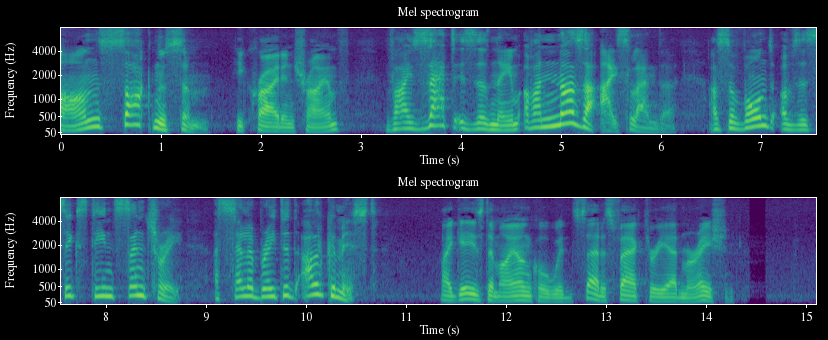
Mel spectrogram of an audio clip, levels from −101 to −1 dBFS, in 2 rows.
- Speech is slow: Yes, slow, 125 wpm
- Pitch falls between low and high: Yes, medium, 150 Hz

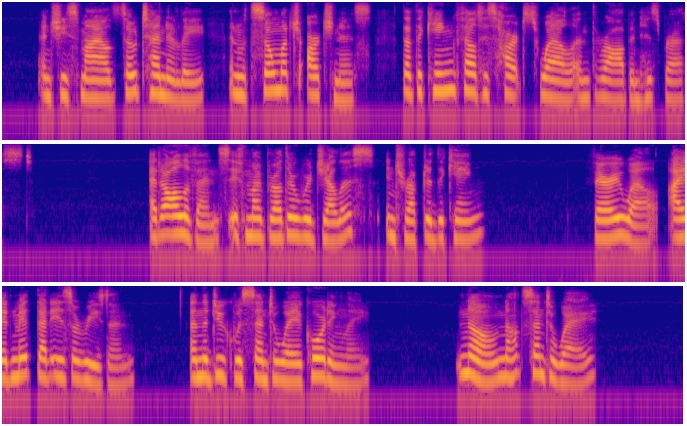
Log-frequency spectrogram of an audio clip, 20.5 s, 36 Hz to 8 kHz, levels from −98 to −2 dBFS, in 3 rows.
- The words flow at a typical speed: Yes, average, 150 wpm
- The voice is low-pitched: No, high, 210 Hz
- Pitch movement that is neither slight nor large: Yes, average, 3.5 semitones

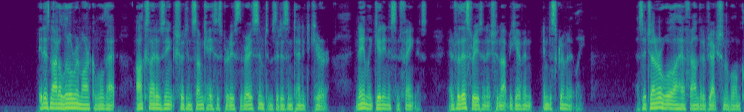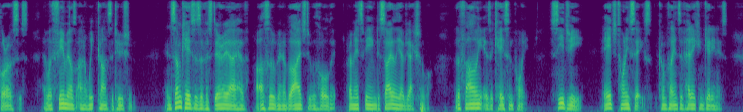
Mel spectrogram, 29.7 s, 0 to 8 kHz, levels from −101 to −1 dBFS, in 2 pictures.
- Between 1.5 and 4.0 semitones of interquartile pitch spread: Yes, narrow, 2.4 semitones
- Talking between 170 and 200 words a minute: Yes, average, 180 wpm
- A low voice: Yes, very low, 95 Hz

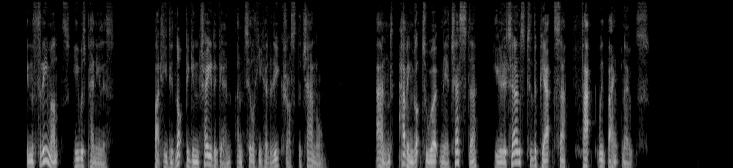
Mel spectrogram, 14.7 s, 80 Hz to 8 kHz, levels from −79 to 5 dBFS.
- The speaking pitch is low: Yes, low, 100 Hz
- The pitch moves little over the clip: No, average, 4.4 semitones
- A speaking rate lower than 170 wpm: Yes, average, 145 wpm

